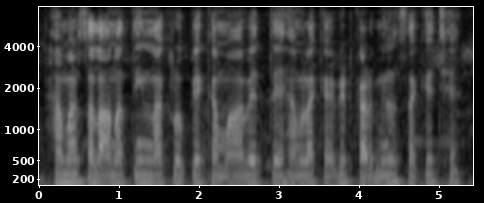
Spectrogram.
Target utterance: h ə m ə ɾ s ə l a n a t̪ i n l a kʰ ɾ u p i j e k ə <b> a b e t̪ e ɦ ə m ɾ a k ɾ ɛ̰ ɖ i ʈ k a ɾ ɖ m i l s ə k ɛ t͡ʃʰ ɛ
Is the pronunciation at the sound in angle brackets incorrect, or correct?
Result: incorrect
